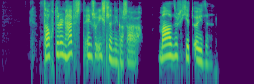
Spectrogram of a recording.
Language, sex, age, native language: Icelandic, female, 20-29, Icelandic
